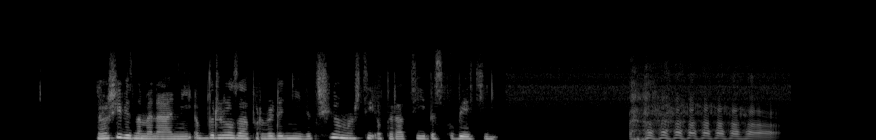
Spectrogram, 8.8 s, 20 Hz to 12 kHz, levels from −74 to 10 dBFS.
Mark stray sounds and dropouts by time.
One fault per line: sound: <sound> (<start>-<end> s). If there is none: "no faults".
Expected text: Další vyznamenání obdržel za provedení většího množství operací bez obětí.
sound: laugh (6.3-7.8 s)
